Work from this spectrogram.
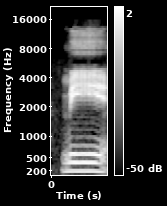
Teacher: కూడా పొట్టి లెటర్లు అంటే ఒక మాత్ర కాలంలో పలుకుతున్నాయి కాబట్టి రెండు లఘువులే మే అంటే గురువు రెండు మాత్రల కాలంలో పలుకుతుంది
